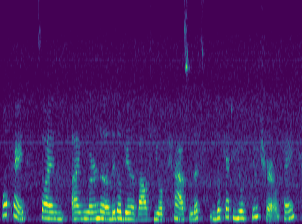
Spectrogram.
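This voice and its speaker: A woman's voice: on the high side, measured pace, darkish tone, slight background noise, poor audio. A woman interviewing a student, who asks questions in an encouraging way and keeps prompting him along. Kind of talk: admissions interview.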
